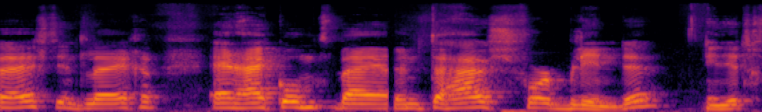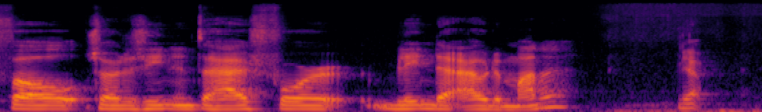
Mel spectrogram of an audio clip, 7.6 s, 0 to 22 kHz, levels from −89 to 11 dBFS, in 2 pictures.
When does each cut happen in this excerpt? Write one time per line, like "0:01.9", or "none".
0:01.9
0:03.4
